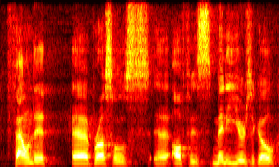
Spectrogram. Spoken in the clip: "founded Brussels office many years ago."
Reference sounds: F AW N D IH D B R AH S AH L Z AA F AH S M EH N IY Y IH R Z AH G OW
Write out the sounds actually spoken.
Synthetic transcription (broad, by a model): F AW N D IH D B R AH S L Z AA F AH S M EH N IY Y IH R Z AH G OW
